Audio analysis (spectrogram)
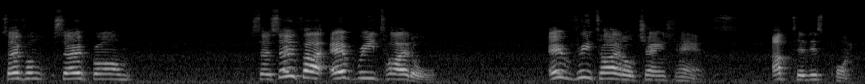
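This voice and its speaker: A man giving a casual, rambling wrestling review, often restarting his sentences, his voice croaking. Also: very high-pitched, expressive, slow, long pauses, slight background noise. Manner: rambling, restarts and corrects himself.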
